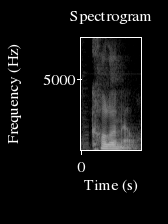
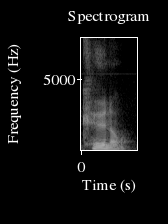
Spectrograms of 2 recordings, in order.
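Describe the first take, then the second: First: It is said as spelled, without an R sound. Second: It is said with an R sound, like kernel. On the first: The speaker calls it wrong. "The most common mistake" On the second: The speaker calls it right. "Forget about how it's written"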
